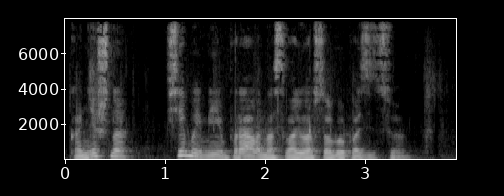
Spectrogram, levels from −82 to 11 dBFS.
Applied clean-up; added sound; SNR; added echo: neural separator model SepFormer DNS4.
